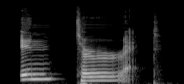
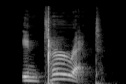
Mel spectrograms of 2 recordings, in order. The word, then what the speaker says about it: interact: Interact. Interact. Interact. Ou é interact. Interact. A sílaba tônica é RET.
